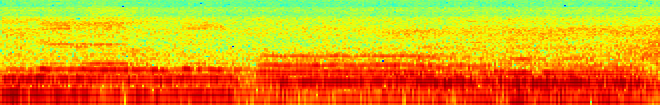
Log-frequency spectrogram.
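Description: A man's voice chanting a religious recitation from a prayer booklet in long, held notes. The melodic line pauses briefly about a second and a half in, then carries on in a second long phrase.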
